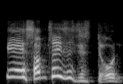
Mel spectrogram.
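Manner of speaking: breezy shrug. Retold or imitated. Acting out his lazy reply.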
